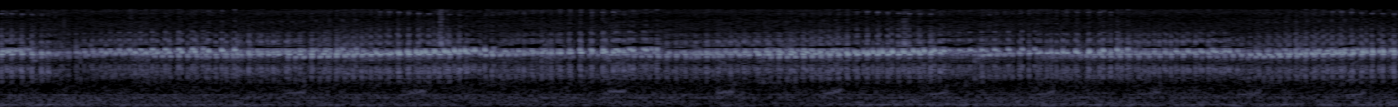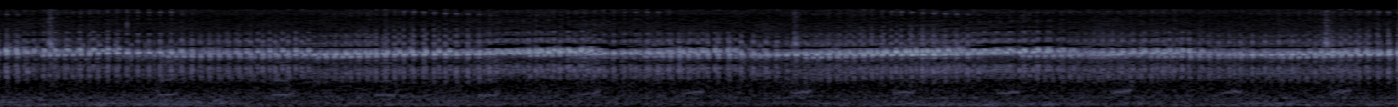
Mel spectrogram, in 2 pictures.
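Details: Frogs near Wayne, Alberta keep up a dense continuous chorus of high rapid pulsed trills, overlapping callers producing gentle waves of rising pitch throughout, with faint low ticking underneath.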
